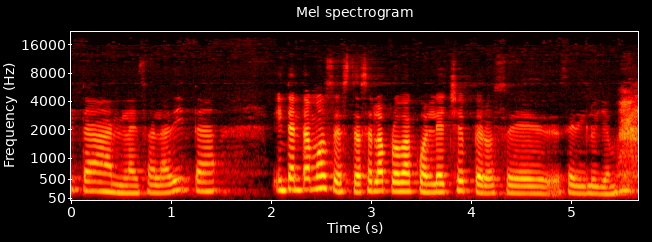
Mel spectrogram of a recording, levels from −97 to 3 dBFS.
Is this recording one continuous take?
yes; 0 cuts

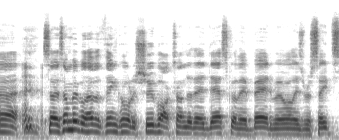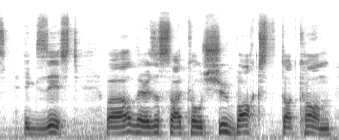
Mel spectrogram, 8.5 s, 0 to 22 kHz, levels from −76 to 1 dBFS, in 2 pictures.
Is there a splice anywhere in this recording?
yes; 1 cut; at 4.4 s

